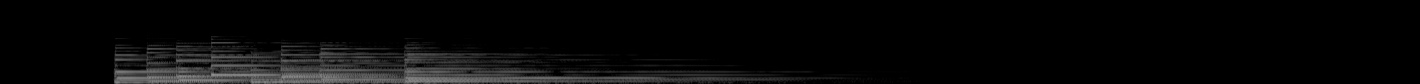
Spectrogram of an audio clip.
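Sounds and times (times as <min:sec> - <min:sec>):
instrumental music: 0:01.2 - 0:09.1.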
